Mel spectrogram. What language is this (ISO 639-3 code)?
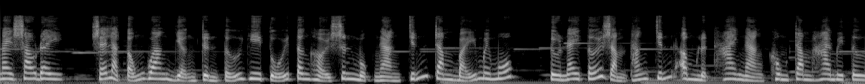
vie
